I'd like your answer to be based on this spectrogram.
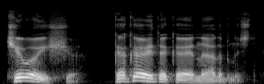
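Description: A man's voice: on the low side, huge pitch swings, moderate pace, darkish tone, heavily acted. A man voicing a wily, stubborn merchant who talks in a folksy, obsequious way, in an audiobook play reading. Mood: wheedling stubborn. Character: wily, stubborn middle-aged male merchant.

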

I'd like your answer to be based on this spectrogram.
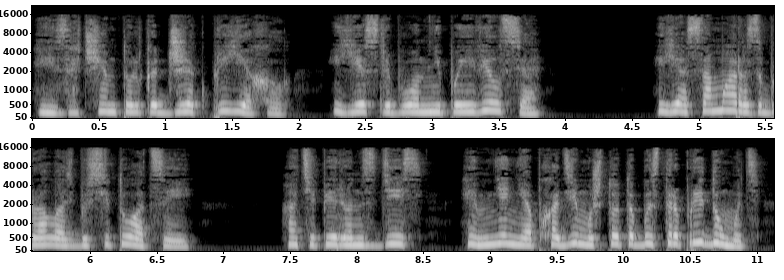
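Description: A woman reading a first-person audiobook in a tense, measured storytelling manner. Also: on the high side, warm tone. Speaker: audiobook narrator.

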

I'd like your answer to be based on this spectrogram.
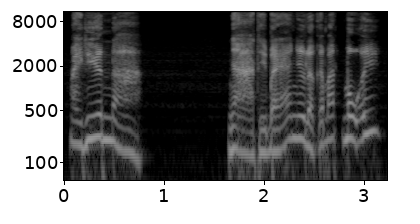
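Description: A man voicing a blunt, hot-tempered young village man, scolding gruffly. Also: high voice, lively intonation, moderate pace, no echo, studio quality, pitched above the performer's own voice.

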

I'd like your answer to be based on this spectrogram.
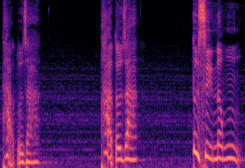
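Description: A man voicing a terrified young village woman who pleads and sobs in a shrill falsetto. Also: expressive, unhurried, a little mellow. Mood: desperate pleading.

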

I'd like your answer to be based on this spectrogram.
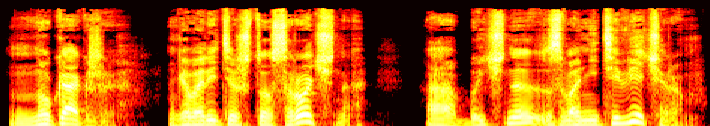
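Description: A man's voice: fairly high pitch, animated, moderate pace, a little mellow, dry recording, clean studio sound. A man reading an audiobook, voicing a nervous, irritable aging professor who talks hesitantly and defensively.

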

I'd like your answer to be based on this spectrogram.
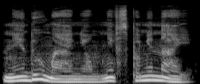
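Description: A woman reading the part of a young husband and boss who is teasing, commanding and tender by turns, in a low, mellow voice. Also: expressive, normal speed, breathy edge, dry recording, studio quality. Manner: playful, bossy, tender. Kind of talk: audiobook reading.

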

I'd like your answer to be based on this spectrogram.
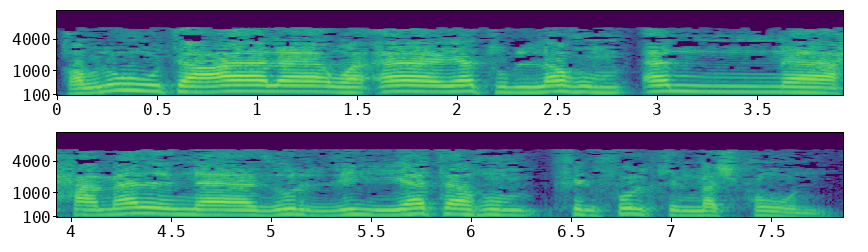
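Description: A man teaching Quran recitation variants, explaining each reading in a slow, measured way and then chanting the verse. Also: a little high, steady tone, slightly rough. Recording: dull lo-fi audio.

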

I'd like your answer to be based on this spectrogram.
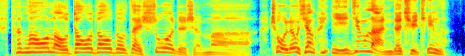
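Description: A man telling a traditional story with a Beijing accent and dramatic, lively intonation. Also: high voice, moderate pace, no echo, clean studio sound.

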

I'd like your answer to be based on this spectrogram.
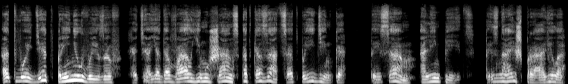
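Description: A man voicing a calm, commanding old grandfather in an audiobook, speaking in a measured, soothing way. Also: a little high, husky, no echo, studio quality. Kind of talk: audiobook character reading.

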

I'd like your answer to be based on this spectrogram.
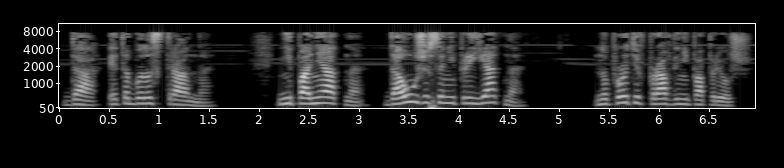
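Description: An audiobook narrator reading a fantasy novel in an even, measured storytelling manner. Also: medium pitch, no room sound, dull audio.

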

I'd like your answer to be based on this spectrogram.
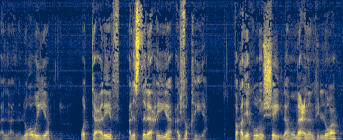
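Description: A man's voice: mid-range voice, a little mellow. A man teaching a classical legal text, explaining term by term and repeating key phrases as he goes. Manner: explains slowly, repeats phrases, demonstrates recitation. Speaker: sheikh teaching a fiqh book.

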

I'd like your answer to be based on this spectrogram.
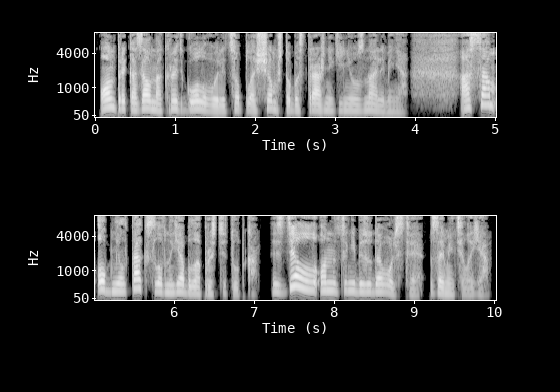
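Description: A woman reading a first-person novel aloud in a measured, intimate storytelling manner. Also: medium pitch, lively intonation, mellow, no room sound, studio quality. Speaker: audiobook reader.

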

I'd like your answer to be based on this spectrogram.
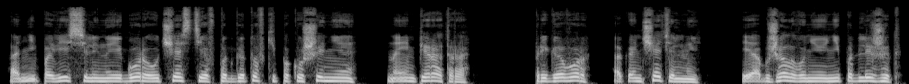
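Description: A man voicing a distraught middle-aged male lawyer who keeps breaking into angry shouts. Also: on the high side, fairly even intonation, brisk, vocal fry, dry recording, clean studio sound. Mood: somber.

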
